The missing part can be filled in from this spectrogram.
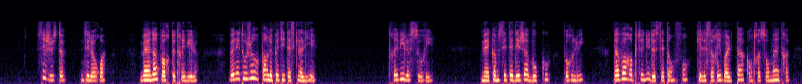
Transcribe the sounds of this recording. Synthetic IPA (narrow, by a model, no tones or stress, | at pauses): sɛʒyst̪ | d̪iləʁwa | mɛnɛ̃pɔʁt̪ət̪χɛvil | vənet̪uʒuːʁpaʁləpət̪it̪ɛskalje | t̪χevilsuʁi | mɛkɔmset̪ɛd̪eʒaboku | puʁlɥi | d̪avwaʁɔpt̪ənyd̪əsɛt̪ɑ̃fɑ̃kilsəʁevɔlt̪akɔ̃t̪χəsɔ̃mɛːt̪χə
